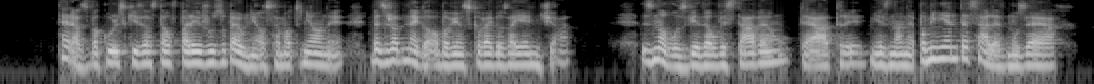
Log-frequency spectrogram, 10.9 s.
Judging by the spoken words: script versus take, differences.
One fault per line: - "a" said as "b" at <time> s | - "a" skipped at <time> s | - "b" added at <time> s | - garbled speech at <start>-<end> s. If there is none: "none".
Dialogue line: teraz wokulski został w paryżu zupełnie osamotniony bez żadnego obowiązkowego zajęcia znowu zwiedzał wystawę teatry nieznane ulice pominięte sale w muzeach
- "ulice" skipped at 9.2 s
